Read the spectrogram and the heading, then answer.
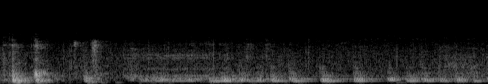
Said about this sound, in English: Hear that? I hear some drums off in the distance. Now on tom-tom. That's what they are.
